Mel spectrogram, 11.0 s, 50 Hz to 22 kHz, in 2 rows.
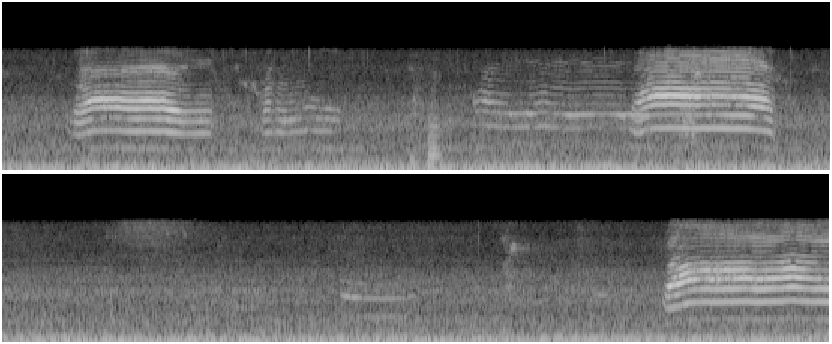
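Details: Very young kittens at feeding time meowing repeatedly: loud, high harmonic cries near one second long come in bursts at about 0.5, 4.3 and 10 seconds, with fainter meows between and a steady low background hum.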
